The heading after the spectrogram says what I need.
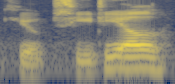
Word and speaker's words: kubectl: Of course, you have a CLI on the outside called kubectl, Kubectl, however you want to pronounce it.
